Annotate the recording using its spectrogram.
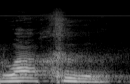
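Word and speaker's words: רוח: 히브리어로 루아흐, 그죠? 목에서 나오는 바람 소리와 같은 발음, 헬라어로는 푸뉴마, 푸할 때 이렇게 발음이 목에서 움직이는 공기라고 볼 수 있습니다.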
